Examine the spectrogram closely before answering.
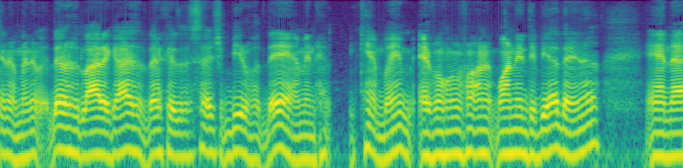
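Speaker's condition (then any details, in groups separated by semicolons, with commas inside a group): Traumatic brain injury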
